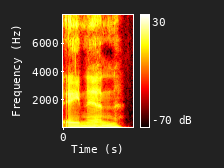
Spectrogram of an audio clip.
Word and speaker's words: Anil: My name is Anil, pronounced Anin.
